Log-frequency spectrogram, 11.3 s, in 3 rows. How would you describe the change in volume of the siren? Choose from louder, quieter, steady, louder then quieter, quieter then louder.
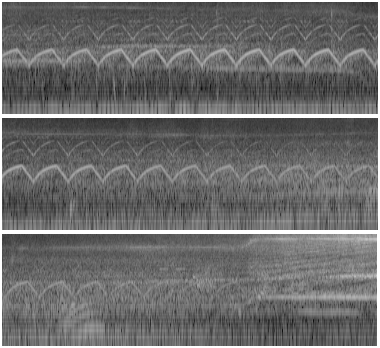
quieter.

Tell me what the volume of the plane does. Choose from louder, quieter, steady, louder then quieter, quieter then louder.
louder.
